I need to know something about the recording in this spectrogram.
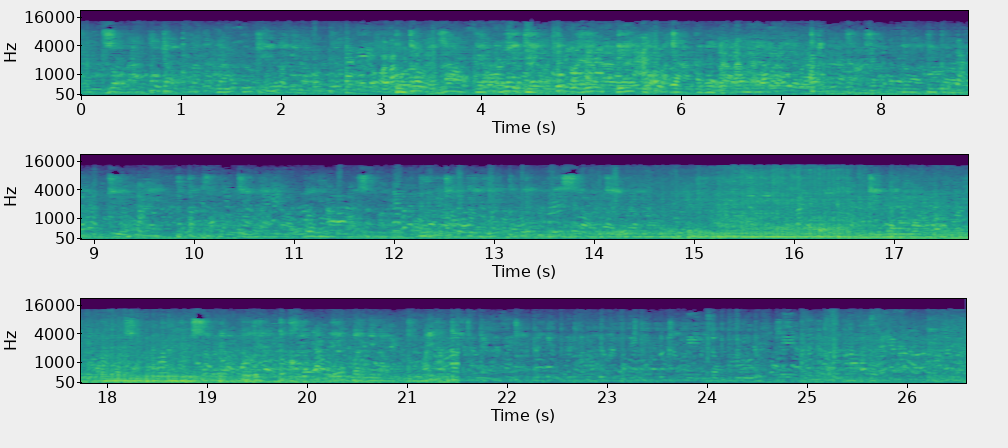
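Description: A crowd chatters in a busy outdoor market.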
